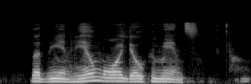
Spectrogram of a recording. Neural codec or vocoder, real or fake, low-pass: codec, 16 kHz, 1 kbps, FunCodec, trained on Chinese and English, 50 frames a second; fake; 7.2 kHz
